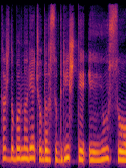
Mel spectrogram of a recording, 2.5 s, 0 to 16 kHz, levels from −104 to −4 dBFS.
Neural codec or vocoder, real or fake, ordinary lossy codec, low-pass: codec, 32 kHz, 1.9 kbps, SNAC; fake; MP3, 96 kbps; 14.4 kHz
